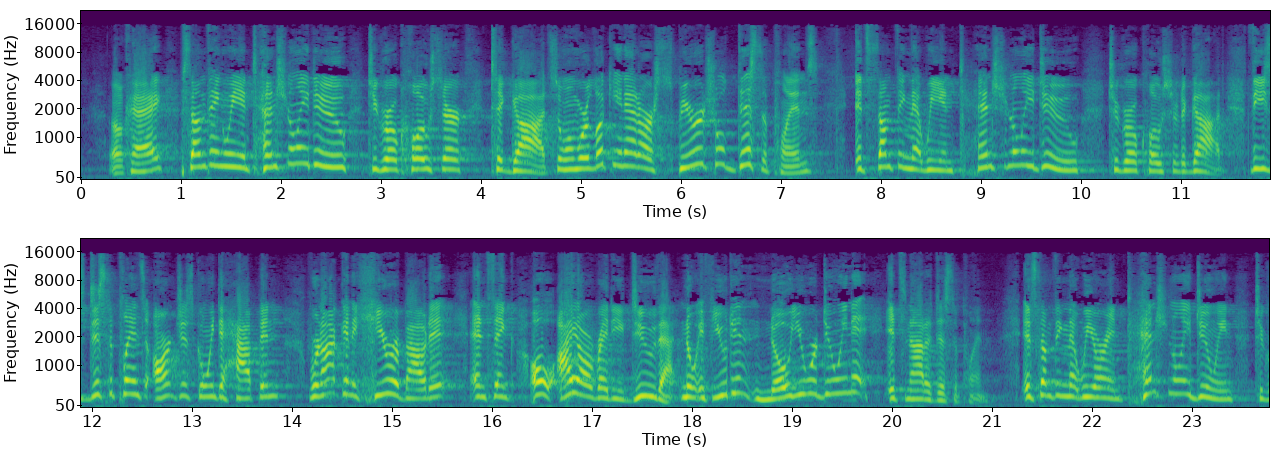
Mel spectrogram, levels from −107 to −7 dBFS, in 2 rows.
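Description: No technical faults occur anywhere in the audio.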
